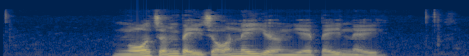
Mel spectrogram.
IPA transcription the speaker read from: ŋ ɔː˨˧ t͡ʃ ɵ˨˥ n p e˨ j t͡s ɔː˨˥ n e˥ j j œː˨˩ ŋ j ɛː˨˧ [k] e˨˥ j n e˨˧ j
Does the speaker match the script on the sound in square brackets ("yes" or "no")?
no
